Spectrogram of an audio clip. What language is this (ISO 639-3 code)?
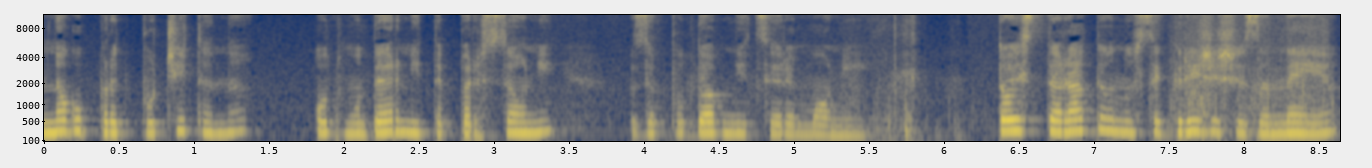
bul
